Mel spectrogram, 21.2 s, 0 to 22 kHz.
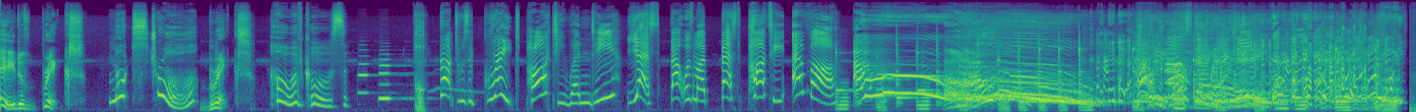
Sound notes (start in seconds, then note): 6.2 snorts; 13.9 howling; 15.1 all howling; 19.7 all laughing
